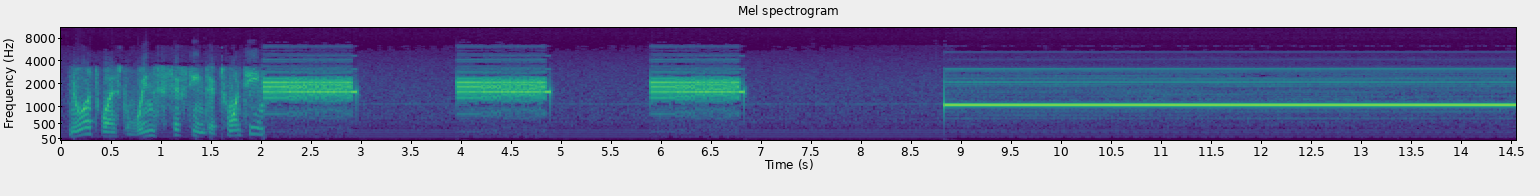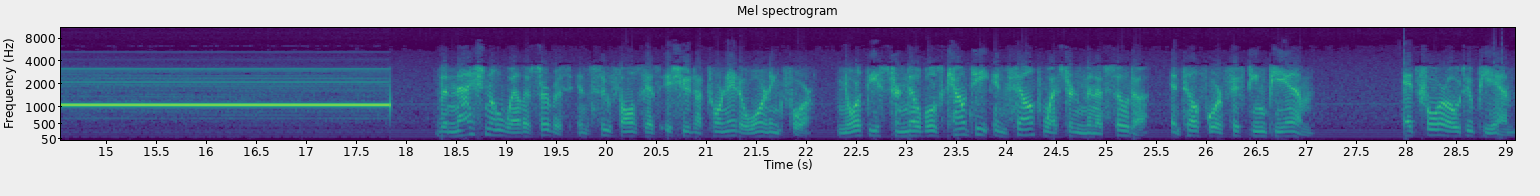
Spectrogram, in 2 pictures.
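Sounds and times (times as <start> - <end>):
steady warning alarm tone: 2.0 - 3.0, 4.0 - 5.0, 5.9 - 6.9.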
